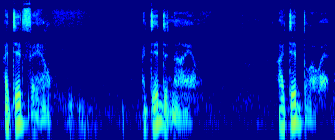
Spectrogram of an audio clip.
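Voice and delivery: soft, broken whisper of guilt; hushed confession. Acted. Peter admitting to himself he blew it, whispered. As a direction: let it fall to a whisper, owning the failure.

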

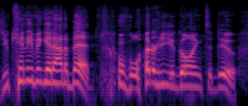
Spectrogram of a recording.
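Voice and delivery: wife laughing at him, high and loud; wife's worried voice. Retold or imitated. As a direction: play his panicking wife, half laughing. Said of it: "She goes".

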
